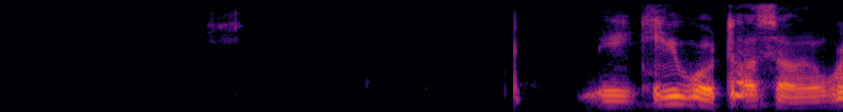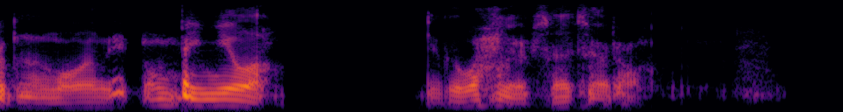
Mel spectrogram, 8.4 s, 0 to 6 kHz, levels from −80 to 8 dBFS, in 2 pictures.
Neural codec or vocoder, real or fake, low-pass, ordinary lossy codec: codec, 24 kHz, 1 kbps, SNAC; fake; 5.4 kHz; none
